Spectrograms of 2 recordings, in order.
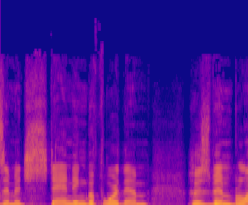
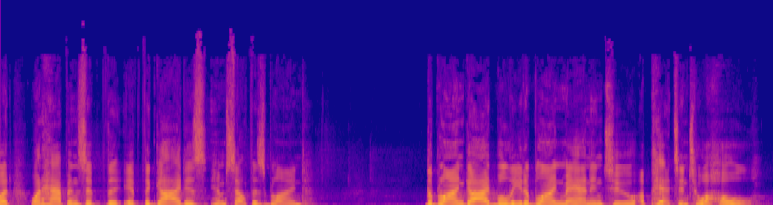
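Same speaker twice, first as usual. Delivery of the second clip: ordinary talk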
